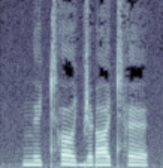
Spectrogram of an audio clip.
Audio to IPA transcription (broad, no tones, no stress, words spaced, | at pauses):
necʰʌɟɛ ɽacʰɛ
